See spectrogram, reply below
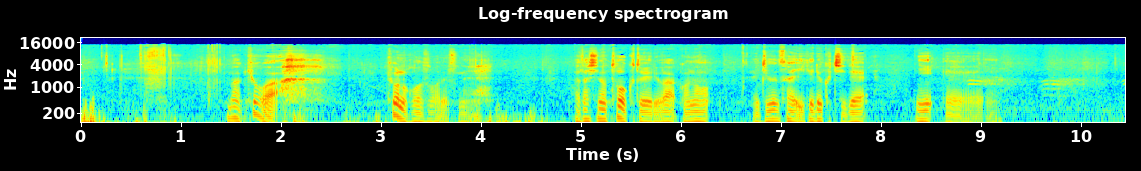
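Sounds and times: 
outdoor noise: 0.0s - 10.4s
speech: 1.5s - 2.3s, 3.1s - 4.3s, 4.9s - 9.3s
large-billed crow cawing: 8.7s - 10.4s.

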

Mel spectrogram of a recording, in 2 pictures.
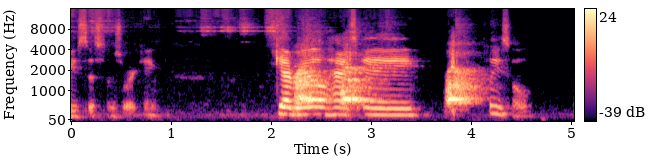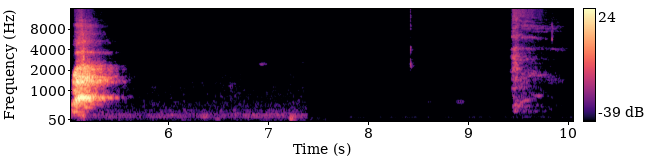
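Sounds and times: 
speech: 0.0s - 1.2s, 2.0s - 4.7s
dog barking: 2.1s - 3.2s, 3.8s - 4.2s, 5.0s - 5.6s.

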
